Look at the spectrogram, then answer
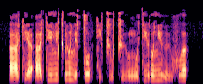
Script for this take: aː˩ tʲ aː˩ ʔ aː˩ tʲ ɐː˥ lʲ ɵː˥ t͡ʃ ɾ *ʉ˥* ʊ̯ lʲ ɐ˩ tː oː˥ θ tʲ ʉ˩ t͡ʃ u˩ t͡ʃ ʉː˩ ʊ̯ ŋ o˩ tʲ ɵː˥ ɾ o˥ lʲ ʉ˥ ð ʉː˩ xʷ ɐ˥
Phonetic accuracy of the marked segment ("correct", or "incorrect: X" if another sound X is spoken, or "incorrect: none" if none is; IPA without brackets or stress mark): correct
